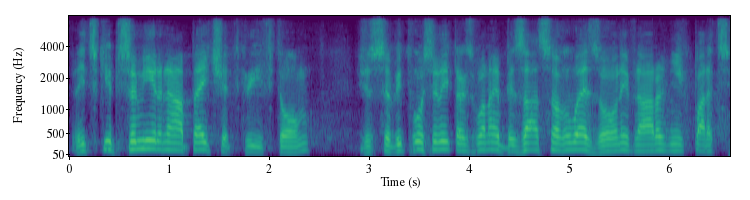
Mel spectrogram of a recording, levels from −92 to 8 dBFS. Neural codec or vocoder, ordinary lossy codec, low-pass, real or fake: codec, 16 kHz, 1.1 kbps, Voila-Tokenizer; none; 7.2 kHz; fake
